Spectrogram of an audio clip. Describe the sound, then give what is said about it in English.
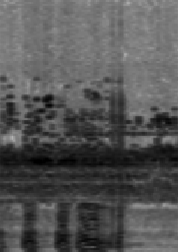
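Two owls trade a few short, wavering hoots in quick succession. A thin, steady insect buzz runs underneath. “So we hear these two owls getting closer and closer, and then suddenly you hear that”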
